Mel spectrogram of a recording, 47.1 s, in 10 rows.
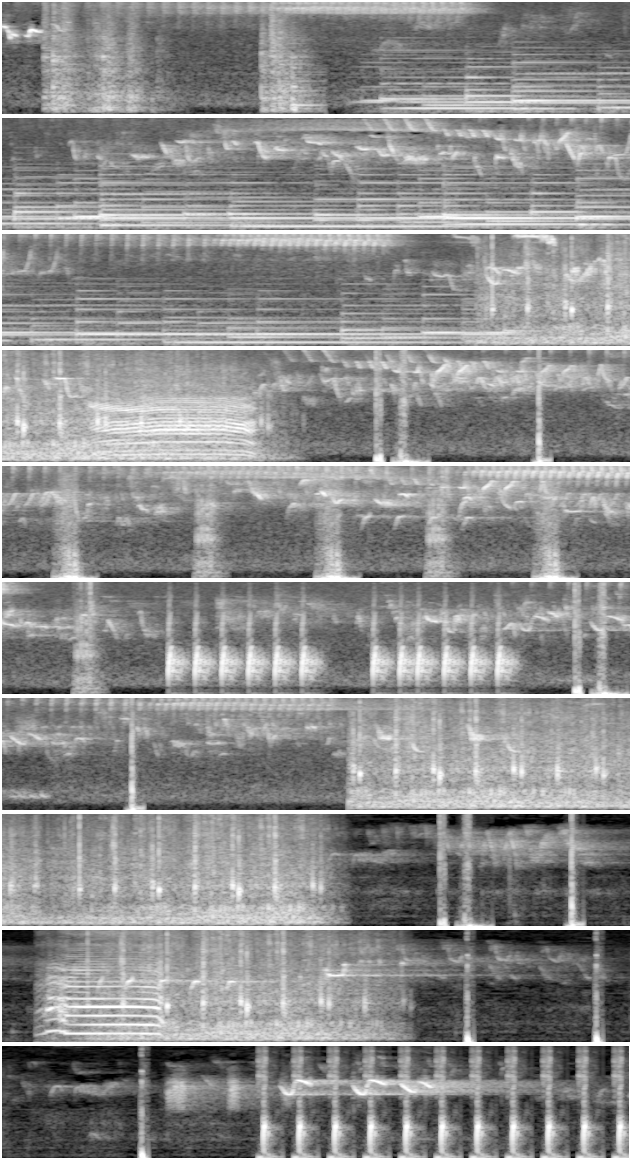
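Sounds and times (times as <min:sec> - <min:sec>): sharp clicks: 0:24.1 - 0:27.2
long animal call: 0:38.0 - 0:39.0.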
